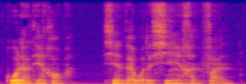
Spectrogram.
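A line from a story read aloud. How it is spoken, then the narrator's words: Sighing. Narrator (Chinese): 叹了一口气说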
